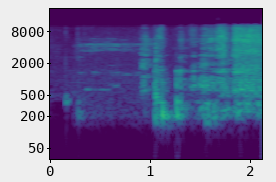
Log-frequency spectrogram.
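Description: Cardboard shipping box being handled, its flaps folded back with rustling and scraping starting about a second in.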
